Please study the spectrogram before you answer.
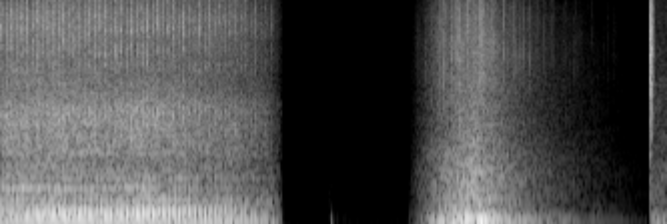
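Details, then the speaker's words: Craftsman riding mower with Tecumseh engine leaking oil from a seal, after clearing oil out of the cylinder and cleaning the plug; steady, even drone with no misfires or surging; runs well but uses a lot of fuel. "she's running real good but it uses a lot of fuel"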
